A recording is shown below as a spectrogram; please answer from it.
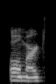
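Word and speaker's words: Ullmark: I think really the star there and the star really it's going to be the goalie Olmark if he plays. Is that how you say his name? Allmark, yeah.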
